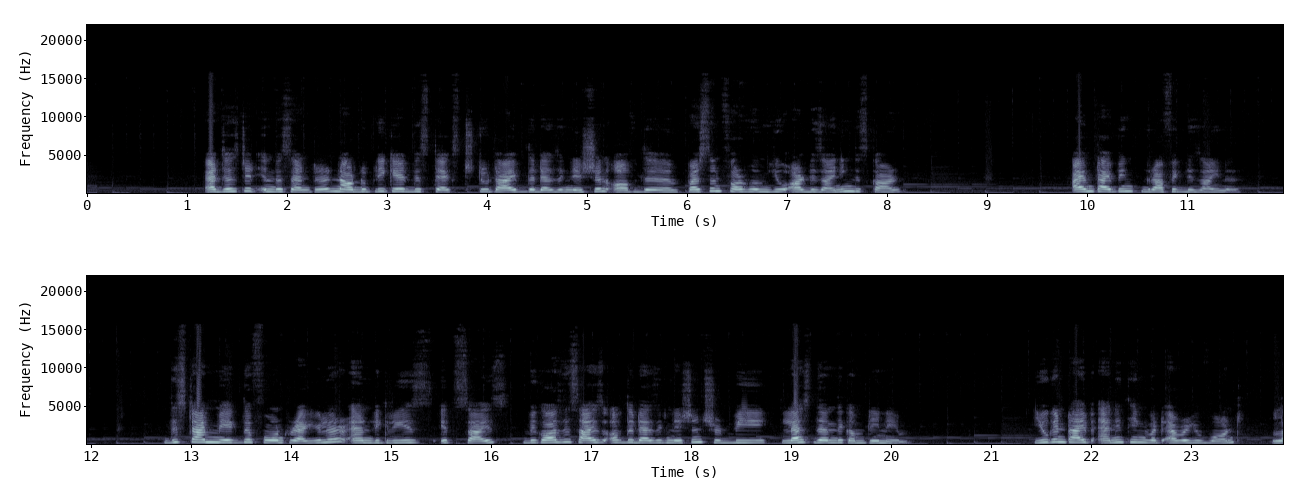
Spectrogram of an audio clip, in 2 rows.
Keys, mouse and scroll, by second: 2.2 shift+click, 3.0 click, 9.0 click, 11.9-14.7 typing, 14.5 click, 18.9 click, 22.6 alt+shift+click.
